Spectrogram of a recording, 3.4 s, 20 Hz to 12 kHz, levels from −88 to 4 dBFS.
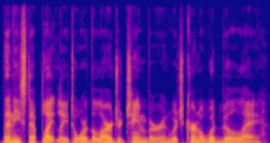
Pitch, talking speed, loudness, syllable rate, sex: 135 Hz, 230 wpm, -19 LUFS, 6.9 syllables/s, male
